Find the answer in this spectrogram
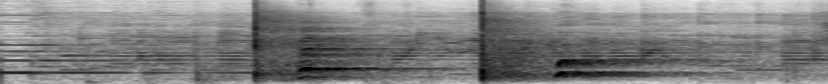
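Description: Two sharp thuds about a second apart, each followed shortly by a brief ringing tone, over quiet background music.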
